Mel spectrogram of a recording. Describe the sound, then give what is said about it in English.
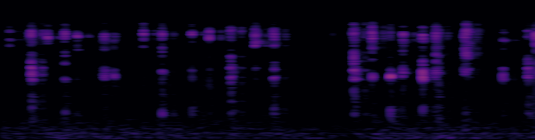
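Rapid keyboard typing, a dense run of light clicking keystrokes, pausing briefly midway before resuming at the same quick, uneven pace. No voices. “He's typing. He can't think and type at the same time.”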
